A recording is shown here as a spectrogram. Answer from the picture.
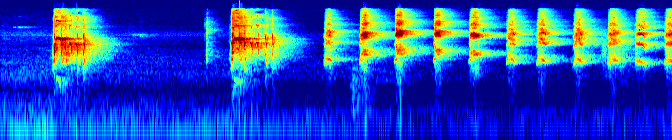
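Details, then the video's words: White-rumped shama song used as a lure so a bird that has stopped singing answers: two harsh, rasping bursts, then a steady run of about a dozen clear, high, downslurred whistled notes, evenly spaced and repeated roughly twice a second. "pancingan murai batu macet bunyi langsung ikut nyaut bunyi"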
